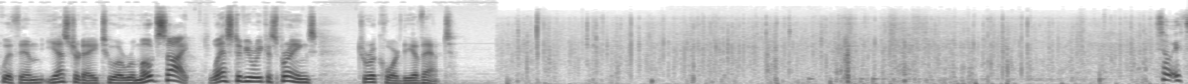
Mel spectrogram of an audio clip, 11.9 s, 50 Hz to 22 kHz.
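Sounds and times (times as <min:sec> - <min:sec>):
speech: 0:00.0 - 0:05.3, 0:11.6 - 0:11.8
steady rain pattering in a wooded hollow west of Eureka Springs: 0:05.0 - 0:11.8.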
